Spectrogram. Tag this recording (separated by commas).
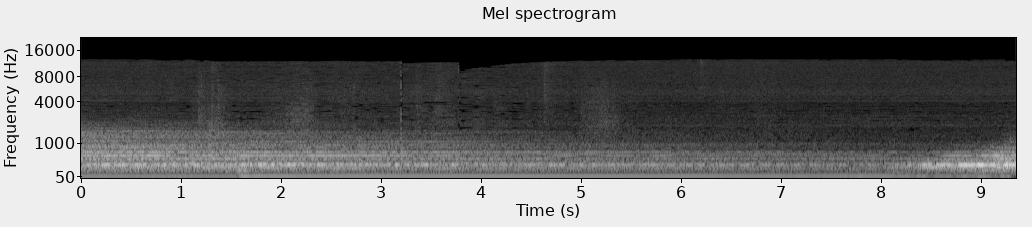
Music, Gong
